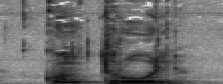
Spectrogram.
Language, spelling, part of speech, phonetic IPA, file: Ukrainian, контроль, noun, [kɔnˈtrɔlʲ], Uk-контроль.ogg
- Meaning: 1. control 2. checkup, checking, inspection, monitoring, supervision, verification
